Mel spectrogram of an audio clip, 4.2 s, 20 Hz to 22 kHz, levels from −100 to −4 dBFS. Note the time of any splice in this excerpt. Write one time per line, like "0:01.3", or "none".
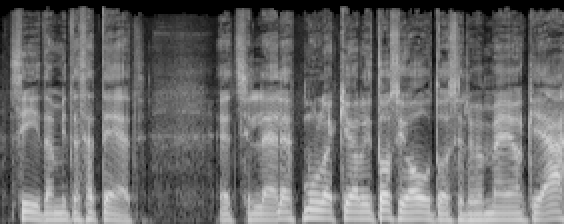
0:02.1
